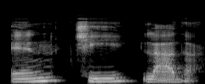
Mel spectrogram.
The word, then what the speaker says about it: enchilada: Enchilada. All right, that's how you say it in Spanish. Enchilada.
